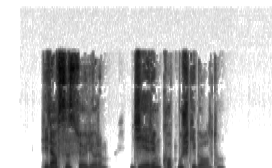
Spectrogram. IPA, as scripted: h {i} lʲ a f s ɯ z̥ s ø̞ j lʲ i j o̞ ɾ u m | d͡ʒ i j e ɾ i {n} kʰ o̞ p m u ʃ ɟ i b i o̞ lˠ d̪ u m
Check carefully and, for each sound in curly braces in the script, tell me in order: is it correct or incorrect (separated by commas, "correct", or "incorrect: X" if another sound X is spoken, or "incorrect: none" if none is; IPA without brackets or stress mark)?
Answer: correct, incorrect: m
